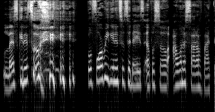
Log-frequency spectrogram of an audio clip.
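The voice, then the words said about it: Raspy, partly lost voice. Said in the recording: “my voice is still not fully back ... raspy and all ... I lost my voice again”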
